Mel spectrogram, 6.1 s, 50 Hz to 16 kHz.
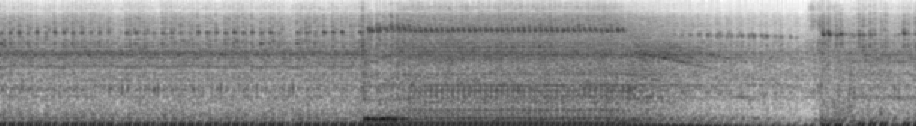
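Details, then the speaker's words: John Deere X585 twin, hours unknown (787 or 1787, dash busted), after fuel filter change and priming: uneven, lumpy low-speed beat with brief rev; still rough, owner suspects valves need adjusting. "Alright, so that didn't help it. So I'm guessing we need to adjust the valves before we go any farther."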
